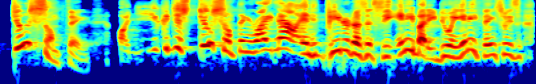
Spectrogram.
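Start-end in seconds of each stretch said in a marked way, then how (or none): 0.2-3.0 mock frustrated, high swooping, urging tone. Retelling Peter urging Jesus to act in the garden: imitating frustrated Peter. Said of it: "Peter is so frustrated".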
